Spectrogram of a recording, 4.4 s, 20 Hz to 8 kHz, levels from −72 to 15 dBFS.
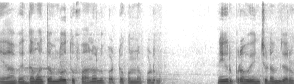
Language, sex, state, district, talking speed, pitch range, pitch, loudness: Telugu, male, Andhra Pradesh, Anantapur, 110 wpm, 135-150 Hz, 145 Hz, -16 LUFS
